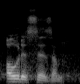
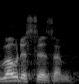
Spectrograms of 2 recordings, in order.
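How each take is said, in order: First: The first R sound is dropped or weakened. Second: The first R sound is pronounced clearly. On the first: "or as I called it" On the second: "It's called rhoticism"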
